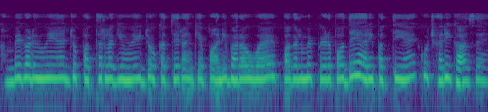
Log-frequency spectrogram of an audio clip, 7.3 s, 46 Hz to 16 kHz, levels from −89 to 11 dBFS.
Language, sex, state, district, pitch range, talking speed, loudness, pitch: Hindi, female, Goa, North and South Goa, 250-265 Hz, 230 wpm, -28 LUFS, 255 Hz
